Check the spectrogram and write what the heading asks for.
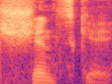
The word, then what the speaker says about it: Shinsuke: It's not Shinsuke. It's Shinsuke. Shinsuke Nakamura to return to action tomorrow on SmackDown against AJ Styles. The U is silent.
